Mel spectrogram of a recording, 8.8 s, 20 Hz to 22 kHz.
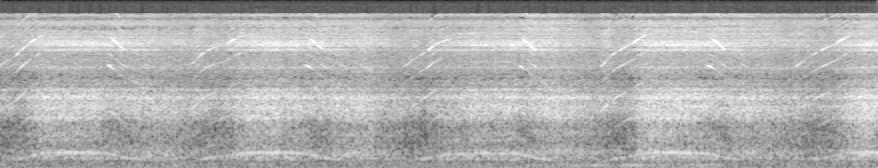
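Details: A small travel CPAP machine (DreamStation GO, AirMini or Transcend) running at 10 cmH2O with flex 3: a steady blower hiss with a motor pitch rising and falling every two seconds.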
